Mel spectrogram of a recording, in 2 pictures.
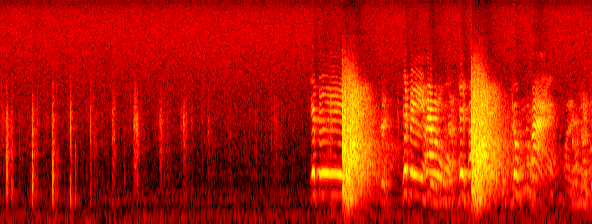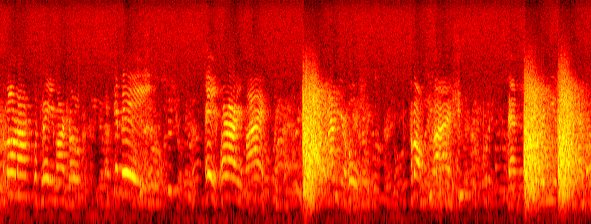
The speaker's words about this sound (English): That's enough shooting.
